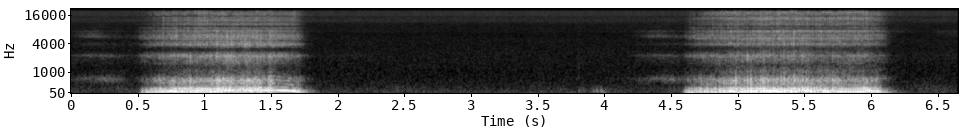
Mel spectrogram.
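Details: Real, unprocessed recording of snoring during sleep: two loud, low, rattling snores on inhalation about four seconds apart, separated by quiet exhalation.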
